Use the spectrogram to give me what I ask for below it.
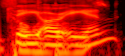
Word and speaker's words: Coen: The Coen brothers. – Did I say that wrong? – Like the Coen. Coen brothers. Yeah.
